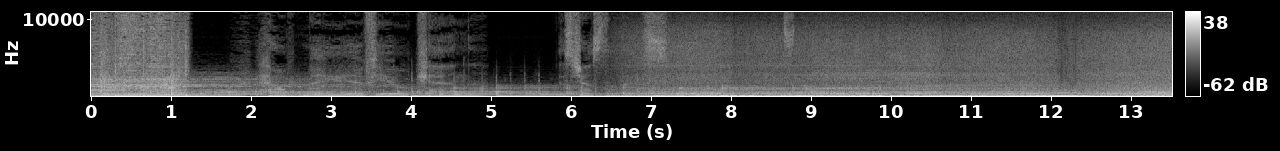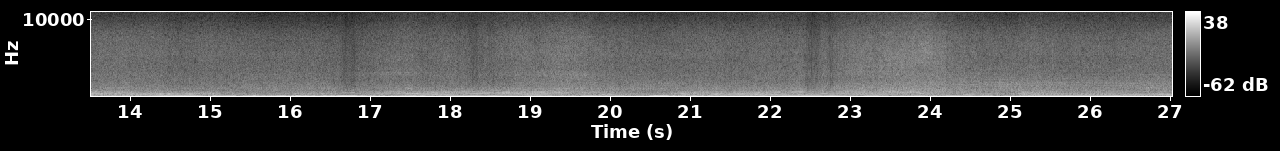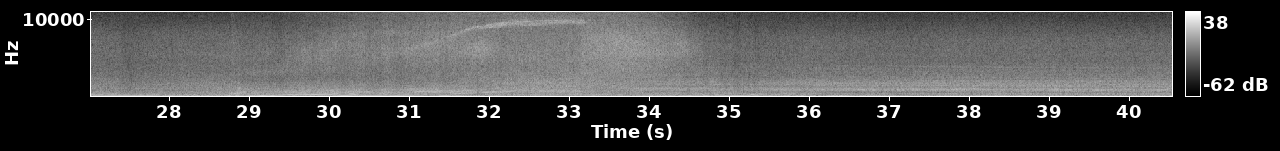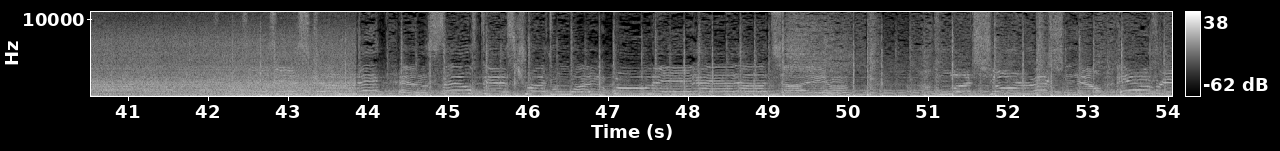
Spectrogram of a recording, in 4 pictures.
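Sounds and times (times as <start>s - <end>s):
engine revving: 0.0s - 3.7s, 5.8s - 54.0s
high turbo whistle: 7.2s - 44.4s.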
